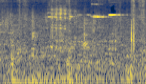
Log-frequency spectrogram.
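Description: Goats bleat at a busy livestock auction in Padre Garcia, Batangas, short cries rising over a constant noisy crowd murmur and people talking nearby.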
